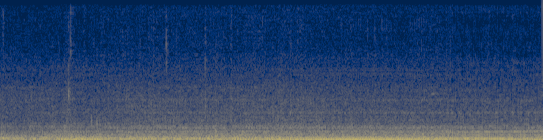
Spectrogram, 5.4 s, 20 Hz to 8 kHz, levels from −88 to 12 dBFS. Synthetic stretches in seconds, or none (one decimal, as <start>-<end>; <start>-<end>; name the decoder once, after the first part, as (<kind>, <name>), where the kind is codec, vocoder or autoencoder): 4.5-5.4 (vocoder, WaveNeXt)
